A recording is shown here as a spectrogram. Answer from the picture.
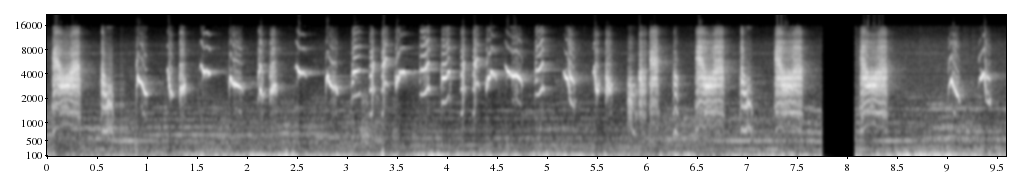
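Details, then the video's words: Long-tailed shrike in a full, vigorous song meant to provoke rival shrikes to sing: a dense, nearly continuous stream of rapid chirps, whistles and harsh squawky notes, with one brief break. "burung cendet gacor FULL ISIAN buat PANCINGAN CENDET AGAR BUNYI!! jadikan BURUNG PENTET GACOR EMOSI"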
